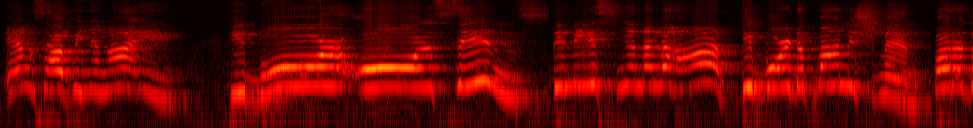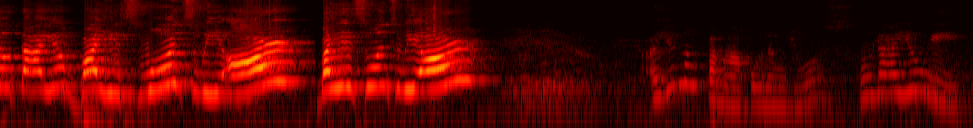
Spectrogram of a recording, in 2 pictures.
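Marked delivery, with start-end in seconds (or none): 1.7-4.1 very slow, drawn-out high shout; preacher thundering a scripture line to the church; preaching proclamation. Acted. 7.9-9.7 slow, louder line left hanging on a rise; preacher leading the church into the verse; building proclamation. Acted. Preacher starts scripture for response. 9.7-10.8 higher, louder, rising prompt for the crowd; preacher pressing the congregation to answer; calling for response. Acted. Repeats, urging congregation to answer.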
